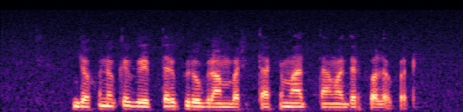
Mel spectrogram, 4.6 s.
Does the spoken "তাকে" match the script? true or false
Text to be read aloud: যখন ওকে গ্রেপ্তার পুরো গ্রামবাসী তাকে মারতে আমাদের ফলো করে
true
